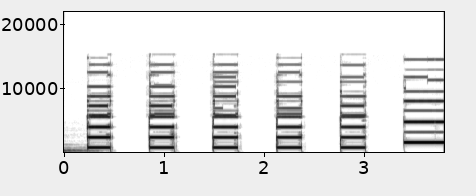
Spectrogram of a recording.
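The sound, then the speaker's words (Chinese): Radio hourly time signal from a sports station: five short, evenly spaced beeps at one pitch, then a final longer, higher-pitched tone. No voice is heard over them. “北京体育广播 FM1025 提示您，现在是北京时间22点整。”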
